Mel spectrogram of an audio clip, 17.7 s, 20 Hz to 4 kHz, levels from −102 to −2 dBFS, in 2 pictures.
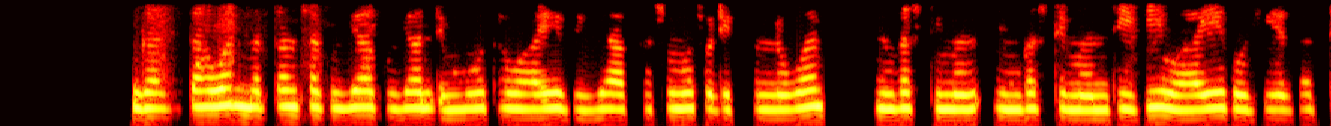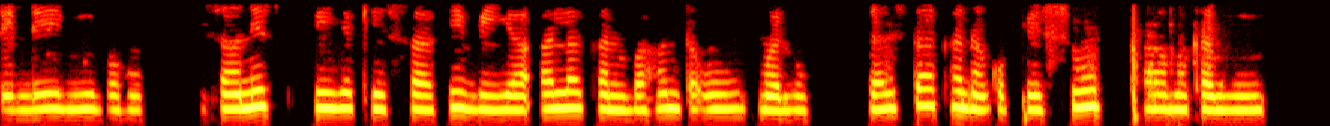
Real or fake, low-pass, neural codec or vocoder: real; 3.6 kHz; none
